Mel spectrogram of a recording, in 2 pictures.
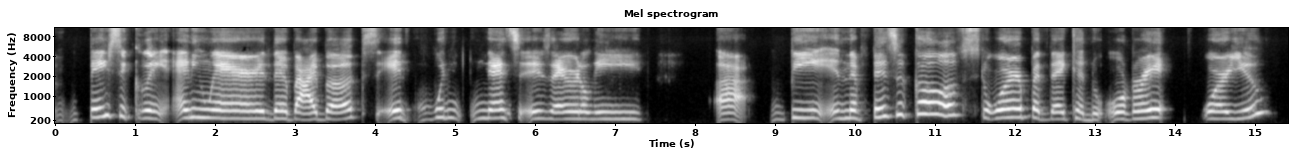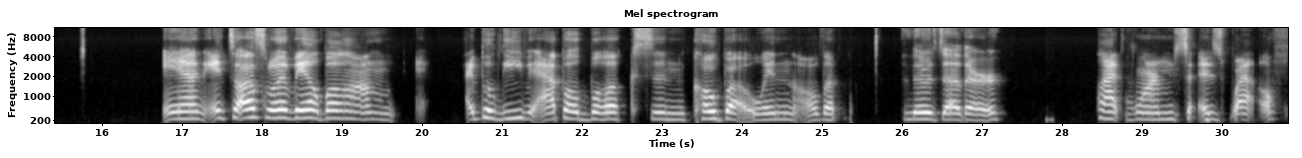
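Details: Ataxic dysarthria in a woman with Friedreich's ataxia, a rare, genetic, progressive disease diagnosed around age 16 in 1990 and genetically confirmed around 1999-2000; she reports longstanding voice issues.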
